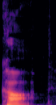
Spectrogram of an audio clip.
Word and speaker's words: car: So, according to received pronunciation, C-A-R is pronounced something like ka, because the R comes after an A, and that R isn't followed by another vowel. Similarly, P-A-R-K would be pronounced something like pock.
